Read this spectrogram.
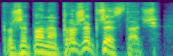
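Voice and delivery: high, loud plea to stop; insistent pleading. A narrator's reading. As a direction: urge him desperately to stop. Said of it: "nalegał bezskutecznie strażnik".

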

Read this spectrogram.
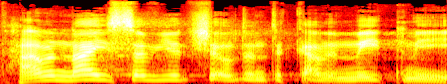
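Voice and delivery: high, delighted greeting; pleased father. A narrator's reading. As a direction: greet the children with pleased surprise. Father greets children happily.

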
